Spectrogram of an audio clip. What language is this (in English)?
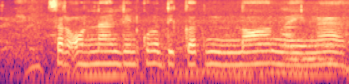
Maithili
